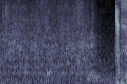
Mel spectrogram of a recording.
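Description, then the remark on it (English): Lemon water pours steadily into a glass with a soft, continuous splashing hiss for a couple of seconds, followed by a sudden sharp, bright knock. “Glass of lemon water to sweeten your breath.”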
